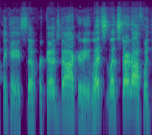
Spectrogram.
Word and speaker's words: Dougherty: is it silent uh we're going with a c k sound so it's uh doc d um like d-o-c-k as if it were uh so dougherty yeah okay i get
